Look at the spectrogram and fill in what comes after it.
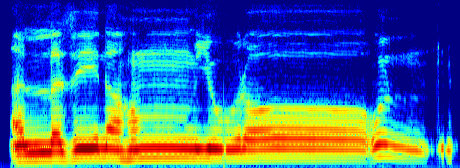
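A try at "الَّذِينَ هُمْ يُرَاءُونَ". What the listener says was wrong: উনটাও টেনে বলবেন। উন ইউরাউন।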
